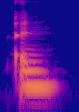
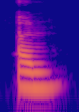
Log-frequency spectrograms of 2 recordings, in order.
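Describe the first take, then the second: First: The vowel is reduced to a weak schwa. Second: The same.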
